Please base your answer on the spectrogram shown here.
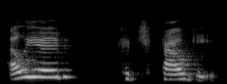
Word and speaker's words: Eliud Kipchoge: Eliud Kipchoge.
